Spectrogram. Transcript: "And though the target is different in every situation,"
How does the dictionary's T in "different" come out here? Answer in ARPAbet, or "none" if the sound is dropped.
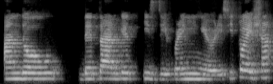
none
